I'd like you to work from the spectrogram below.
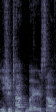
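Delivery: ordinary delivery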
